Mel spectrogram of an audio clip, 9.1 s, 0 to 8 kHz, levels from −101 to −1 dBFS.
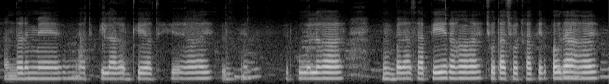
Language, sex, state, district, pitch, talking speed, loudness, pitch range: Magahi, female, Bihar, Samastipur, 205 Hz, 120 wpm, -30 LUFS, 195-210 Hz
